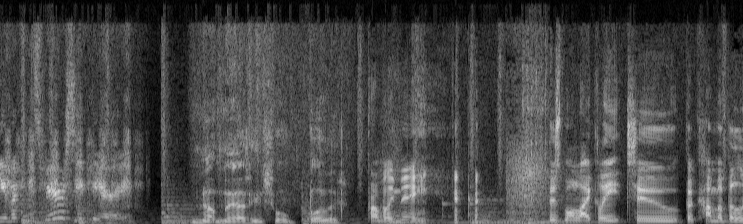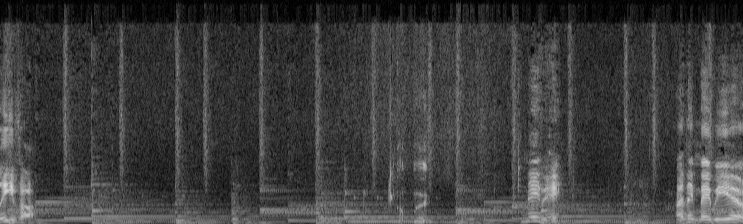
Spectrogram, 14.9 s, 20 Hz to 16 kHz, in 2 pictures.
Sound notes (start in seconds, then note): 4.5 laughs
